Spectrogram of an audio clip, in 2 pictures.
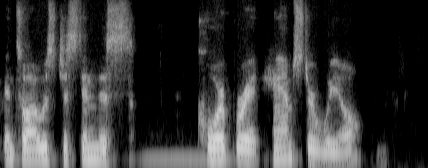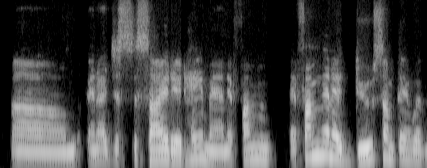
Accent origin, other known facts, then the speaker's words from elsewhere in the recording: Atlanta, Georgia, United States; moved away as an adult; also born or lived in Puerto Rico; now in California, United States; I grew up 8.5 years in Puerto Rico. Had a significant loss in my family. Lost my mom and grandma at an early age. Oh. And ended up moving to Atlanta with my aunt and uncle, and stayed there till I was out of college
